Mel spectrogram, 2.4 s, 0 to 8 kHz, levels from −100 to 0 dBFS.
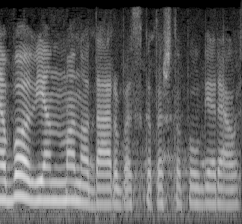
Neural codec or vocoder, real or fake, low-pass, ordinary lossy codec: codec, 16 kHz, 8 kbps, FunCodec, trained on Chinese and English, 25 frames a second; fake; 7.2 kHz; MP3, 48 kbps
